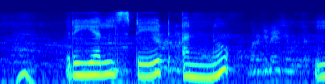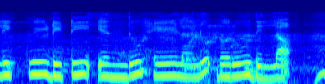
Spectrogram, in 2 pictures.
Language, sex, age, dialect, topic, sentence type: Kannada, female, 36-40, Mysore Kannada, banking, statement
